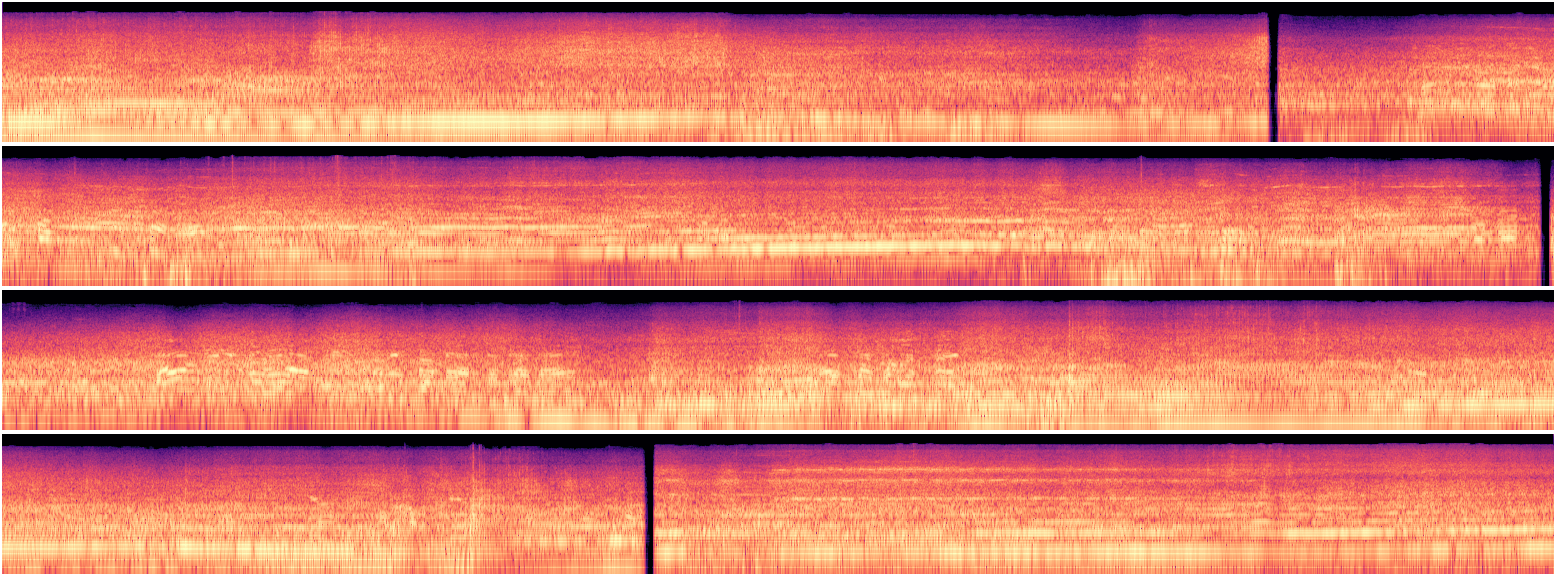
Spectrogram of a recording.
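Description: Hill-climb race cars taking a hairpin one after another: each engine's pitch drops as the car brakes into the bend, then climbs again as it accelerates away. The sound breaks off abruptly three times, about six, fifteen and twenty-six seconds in, where the recording is cut between cars.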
